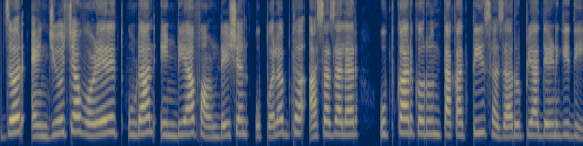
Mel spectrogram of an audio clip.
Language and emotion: Goan Konkani, neutral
